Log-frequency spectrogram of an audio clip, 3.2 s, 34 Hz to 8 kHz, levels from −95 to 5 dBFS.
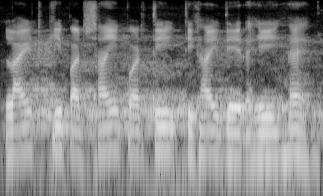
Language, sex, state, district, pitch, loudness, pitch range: Hindi, male, Gujarat, Valsad, 110 Hz, -14 LUFS, 105-115 Hz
